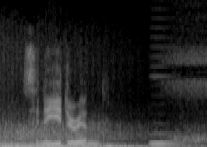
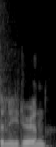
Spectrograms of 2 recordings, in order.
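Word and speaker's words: Synedrion: I think it's pronounced Synedrian, if I remember correct.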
